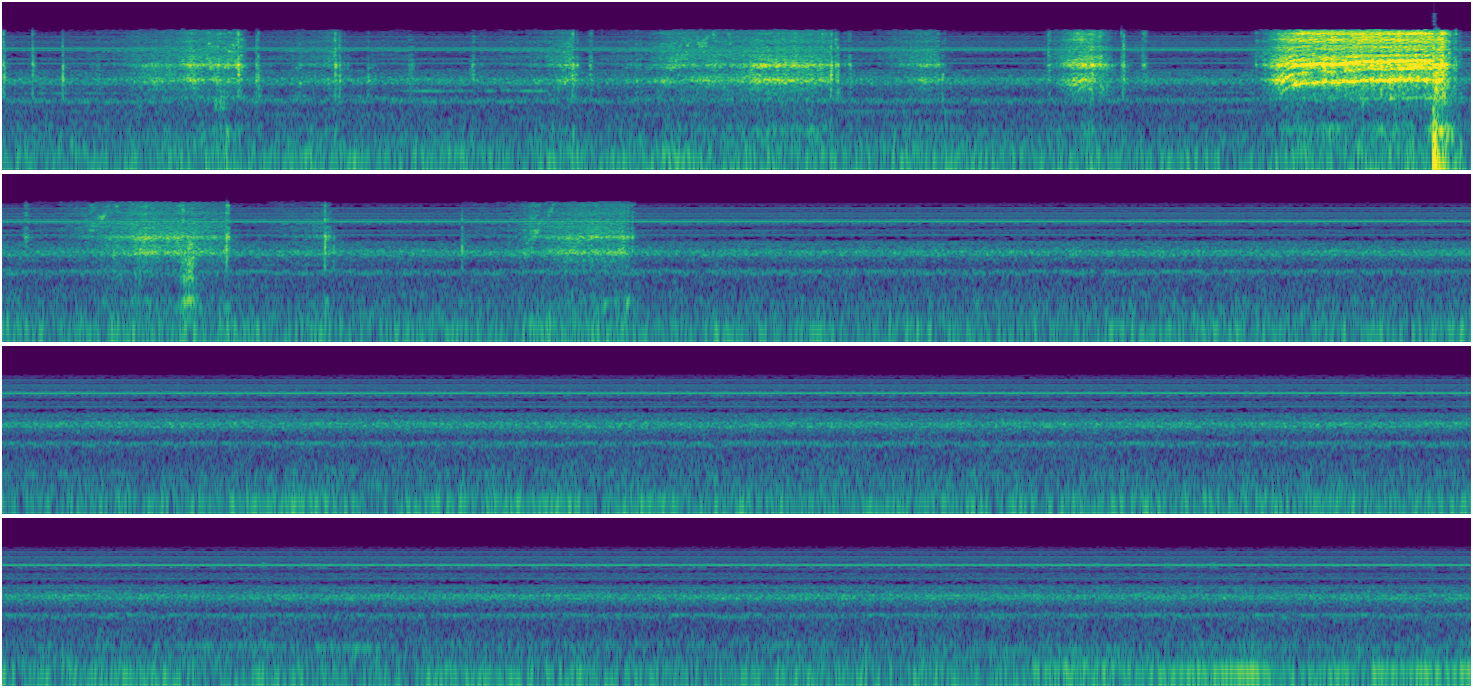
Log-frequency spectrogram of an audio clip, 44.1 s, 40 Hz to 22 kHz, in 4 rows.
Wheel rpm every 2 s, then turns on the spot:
10, 0, 20, 10, 40, 60, 10, 10, 0, 0, 0, 0, 0, 0, 0, 0, 0, 0, 0, 0, 0, 0.
0-2 4-6 14-16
